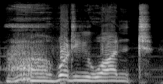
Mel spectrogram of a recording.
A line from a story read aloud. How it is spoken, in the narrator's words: the old man growled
